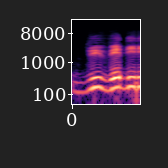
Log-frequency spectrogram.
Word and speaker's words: द्विवेदी: द्विवेदी ये बोलते हो ये इतना गलत उच्चारण कर पाते हैं जबकि ये द्विवेदी है जैसे बोलते हैं आचार्य हजारी प्रसाद द्विवेदी ना कि द्विवेदी द्विवेदी तो यह द्विवेदी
